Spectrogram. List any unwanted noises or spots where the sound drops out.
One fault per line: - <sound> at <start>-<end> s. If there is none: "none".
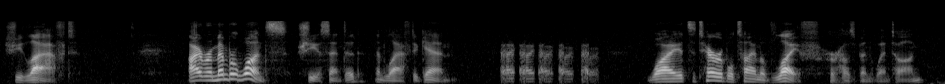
- laugh at 5.0-6.0 s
